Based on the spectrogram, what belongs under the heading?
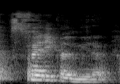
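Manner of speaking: ordinary talk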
